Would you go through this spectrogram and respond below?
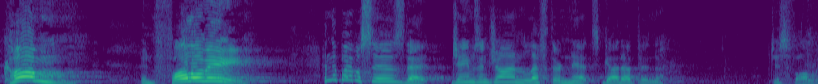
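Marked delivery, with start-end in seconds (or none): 0.1-2.5 over-the-top, very loud, very slow, drawn-out, swooping. Speaker retelling Jesus calling his followers, in an exaggerated Jesus voice. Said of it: "I'm trying to exaggerate right now".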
